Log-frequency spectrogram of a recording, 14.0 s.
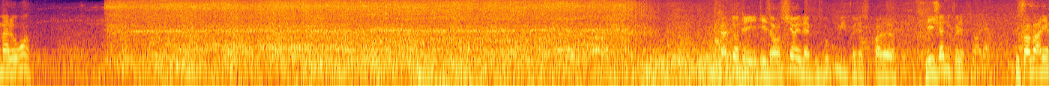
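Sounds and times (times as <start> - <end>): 
speech: 0.0 - 0.6, 9.7 - 13.9
saw: 1.4 - 8.9.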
